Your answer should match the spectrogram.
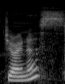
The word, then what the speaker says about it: Jonas: Are they pronounced Jonas? – Jonas.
